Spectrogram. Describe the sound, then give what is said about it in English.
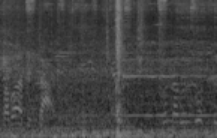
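A bus driving through the city streets of Alexandria, giving a steady engine and road rumble with some rattling, and brief voices near the start. “I would advise anyone that drives in Alexandria doesn't go fast inside Alexandria. I drive my bus here”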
